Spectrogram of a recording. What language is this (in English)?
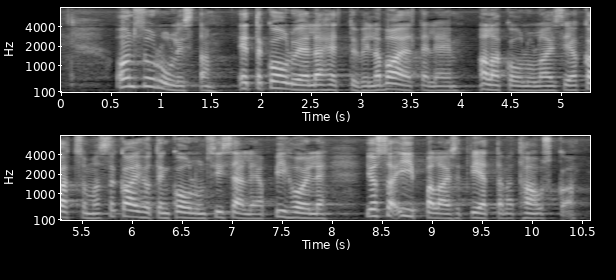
Finnish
